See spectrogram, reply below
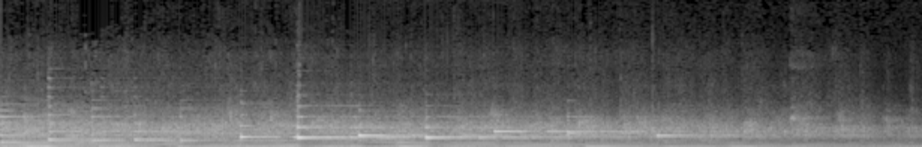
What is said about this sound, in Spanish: Vamos a dar un aplauso ahí al Señor.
